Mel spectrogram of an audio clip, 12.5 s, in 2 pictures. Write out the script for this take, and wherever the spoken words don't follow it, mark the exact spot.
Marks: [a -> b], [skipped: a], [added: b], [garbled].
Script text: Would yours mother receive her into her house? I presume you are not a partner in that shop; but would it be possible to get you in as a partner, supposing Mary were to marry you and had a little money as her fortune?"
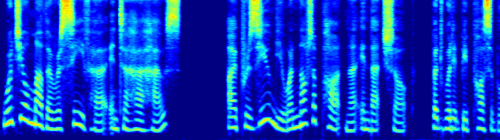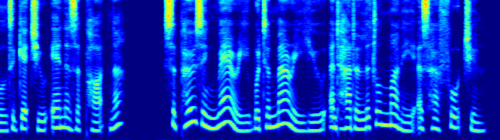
Would [yours -> your] mother receive her into her house? I presume you are not a partner in that shop; but would it be possible to get you in as a partner, supposing Mary were to marry you and had a little money as her fortune?"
